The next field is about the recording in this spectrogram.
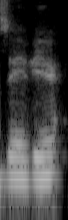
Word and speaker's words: Xavier: I think you pronounced that Xavier, right? – Yeah.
